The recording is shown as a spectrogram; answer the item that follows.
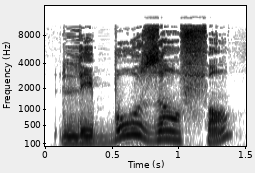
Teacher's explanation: even if you've got this X, well, phonetically it will be like Z, so like if it would be an S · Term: liaison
